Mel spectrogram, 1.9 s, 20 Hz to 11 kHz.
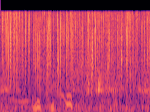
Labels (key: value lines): label: biophony, cascading saw
recorder: SoundTrap 600 or HydroMoth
